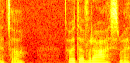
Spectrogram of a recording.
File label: "fras", Welsh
